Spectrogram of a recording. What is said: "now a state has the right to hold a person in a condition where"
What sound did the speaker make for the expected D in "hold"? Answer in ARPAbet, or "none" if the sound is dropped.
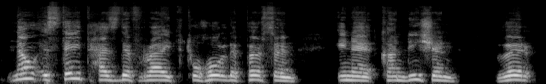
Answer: D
